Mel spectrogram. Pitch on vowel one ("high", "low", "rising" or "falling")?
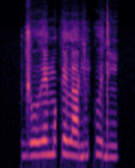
low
